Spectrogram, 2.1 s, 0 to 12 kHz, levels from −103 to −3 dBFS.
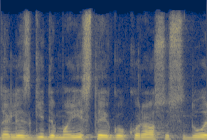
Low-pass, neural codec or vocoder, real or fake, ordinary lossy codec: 10.8 kHz; none; real; MP3, 96 kbps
